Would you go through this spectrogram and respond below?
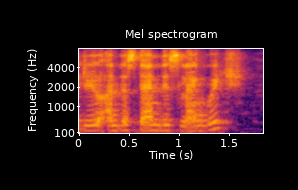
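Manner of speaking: plain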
